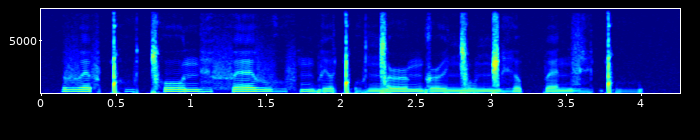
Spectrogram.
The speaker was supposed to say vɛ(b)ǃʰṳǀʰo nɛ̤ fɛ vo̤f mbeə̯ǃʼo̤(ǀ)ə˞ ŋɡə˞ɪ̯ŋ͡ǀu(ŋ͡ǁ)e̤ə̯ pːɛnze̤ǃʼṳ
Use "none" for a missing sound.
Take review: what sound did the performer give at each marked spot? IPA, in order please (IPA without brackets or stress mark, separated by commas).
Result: f, ŋ͡ǀ, ŋ͡ǁ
